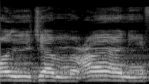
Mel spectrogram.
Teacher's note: عین میں کھڑا زبر ہے، 1 الف کے برابر کھینچ کر پڑھیں گے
